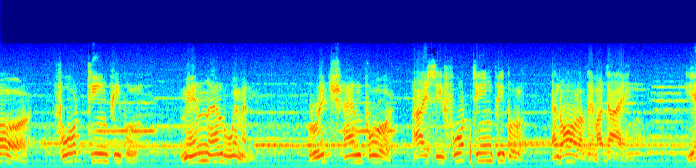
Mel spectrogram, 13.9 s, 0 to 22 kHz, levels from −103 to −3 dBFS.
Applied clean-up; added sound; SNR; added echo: none; none; none; none.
